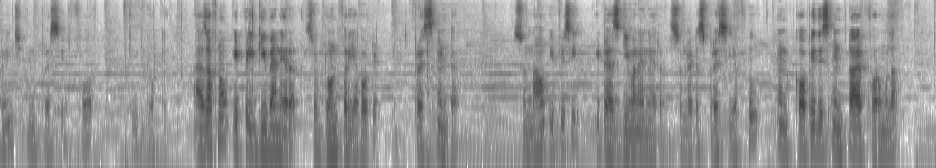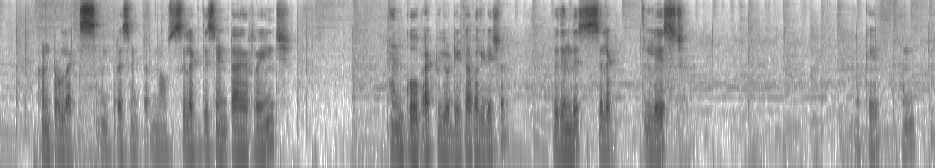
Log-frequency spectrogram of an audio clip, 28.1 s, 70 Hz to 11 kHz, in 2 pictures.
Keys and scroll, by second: 10.6 F2, 14.0 ctrl+x, 15.4 Return.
